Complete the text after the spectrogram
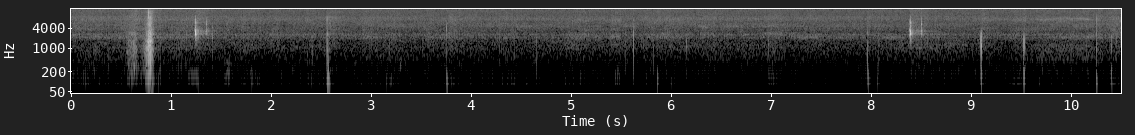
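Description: Short, soft menu clicks sound now and then.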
